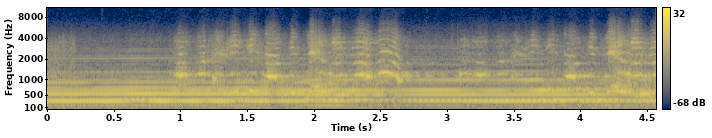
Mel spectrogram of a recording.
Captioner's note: child shouts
